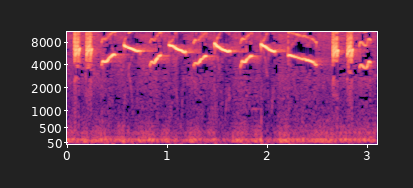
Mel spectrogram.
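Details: Sunbird (kolibri daun) singing continuously in mbeset style while mimicking a canary: high, thin whistled slurs, each sweeping downward, delivered rapidly about twice a second, with brief buzzy bursts at the start and end; low hum underneath.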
